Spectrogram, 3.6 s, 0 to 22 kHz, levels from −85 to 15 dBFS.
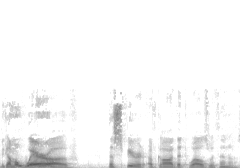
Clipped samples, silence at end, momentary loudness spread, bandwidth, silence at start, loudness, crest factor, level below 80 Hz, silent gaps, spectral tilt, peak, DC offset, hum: under 0.1%; 0.05 s; 17 LU; 10.5 kHz; 0 s; -32 LUFS; 18 dB; -64 dBFS; none; -4.5 dB/octave; -16 dBFS; under 0.1%; none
